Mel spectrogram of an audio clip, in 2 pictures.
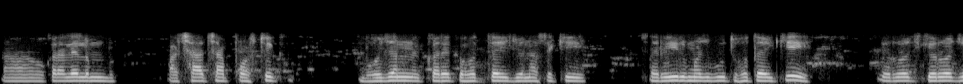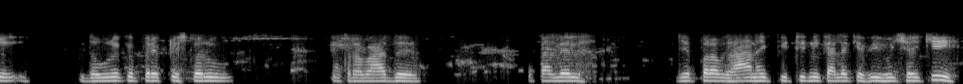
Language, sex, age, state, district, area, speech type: Maithili, male, 30-45, Bihar, Sitamarhi, rural, conversation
